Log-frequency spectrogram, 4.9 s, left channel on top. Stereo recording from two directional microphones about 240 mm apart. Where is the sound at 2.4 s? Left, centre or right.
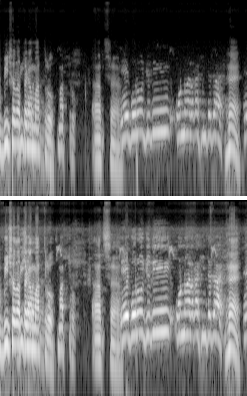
Right.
